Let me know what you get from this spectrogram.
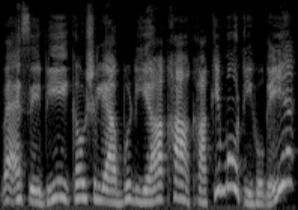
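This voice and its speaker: A woman's voice: a little high, very animated, slow, a bit bright, full character voice. A woman voicing a sneaky, gossipy household maid in a cartoon moral story. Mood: sly, muttering. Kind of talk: animated moral story dialogue.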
